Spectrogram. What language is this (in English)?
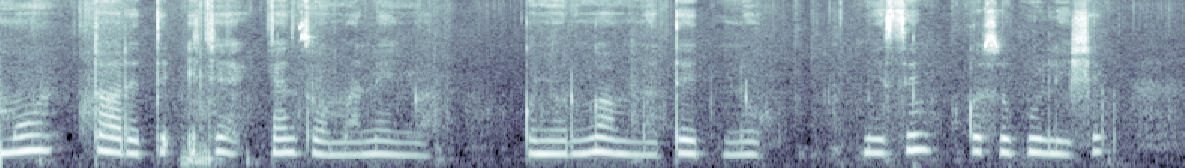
Kalenjin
